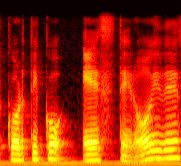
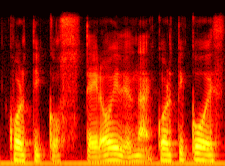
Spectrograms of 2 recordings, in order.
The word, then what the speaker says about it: corticosteroids: was news to me i always thought it was cortico este because that's how you say it but no it's corticosteroids corticosteroids so i learned something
